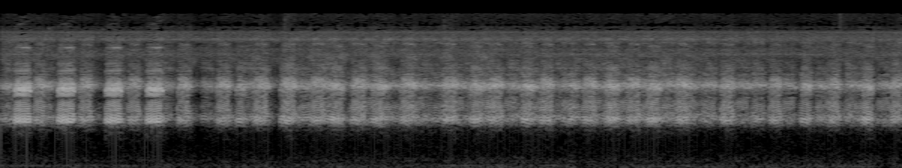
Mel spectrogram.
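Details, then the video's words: Frogs croaking at night, opening with a few sharp, ringing notes before settling into a dense, steady chorus of rapid raspy pulses that blur together into a continuous throb. "SUARA KODOK DITENGAH MALAM"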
